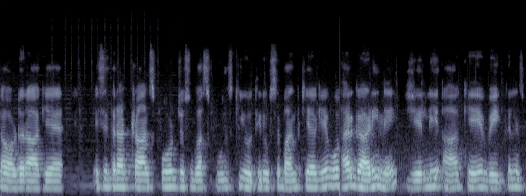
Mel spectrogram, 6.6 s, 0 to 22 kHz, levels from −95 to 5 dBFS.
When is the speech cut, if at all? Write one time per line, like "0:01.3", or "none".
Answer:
0:04.1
